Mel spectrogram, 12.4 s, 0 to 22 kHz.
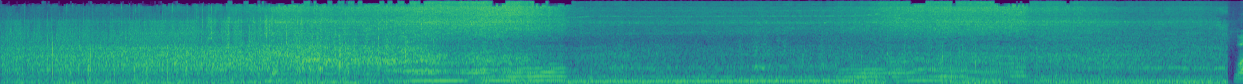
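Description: A Nissan 240SX drift car at a drift event, its engine roaring loud and close with revving, tire squeal and shifting pitch through a sustained run.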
